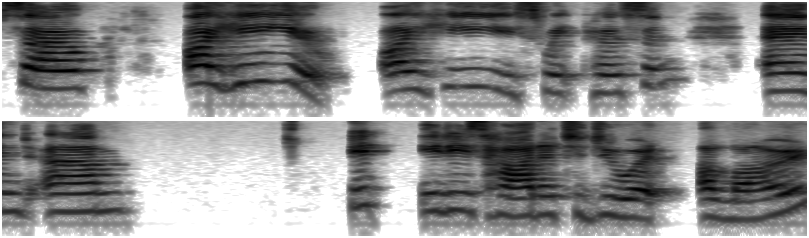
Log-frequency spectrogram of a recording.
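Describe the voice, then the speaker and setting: A high-pitched woman with an Australian accent, very slow with long, frequent pauses, lively intonation and big swings in loudness. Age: 60s. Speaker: paranormal investigator and tarot reader. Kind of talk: casual chat with tarot readings.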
